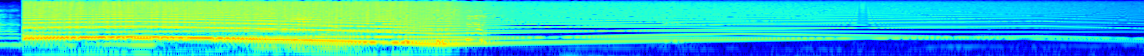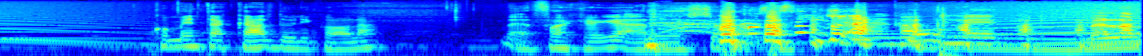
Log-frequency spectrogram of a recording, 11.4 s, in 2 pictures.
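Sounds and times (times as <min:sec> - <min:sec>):
synth triple glissando with triangle, sawtooth and square waves: 0:00.0 - 0:06.5, 0:10.4 - 0:11.4
speech: 0:06.7 - 0:11.4.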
